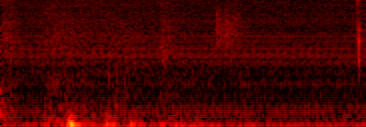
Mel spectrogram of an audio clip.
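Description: A single soft low thump about half a second in, followed by a faint steady low hum of room tone.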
